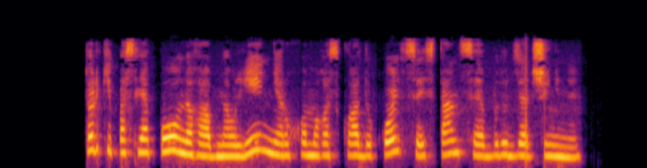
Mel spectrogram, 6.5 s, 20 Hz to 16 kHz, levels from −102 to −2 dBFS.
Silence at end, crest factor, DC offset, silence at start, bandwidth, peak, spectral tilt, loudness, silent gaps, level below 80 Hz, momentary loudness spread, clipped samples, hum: 0.65 s; 16 dB; under 0.1%; 0.85 s; 7.6 kHz; -4 dBFS; -4.5 dB/octave; -18 LUFS; none; -60 dBFS; 8 LU; under 0.1%; none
